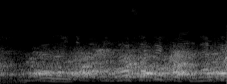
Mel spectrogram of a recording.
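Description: Several military unit dogs yip and whine together nearby in a kennel, a continuous excited chorus of high barks and whimpers.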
